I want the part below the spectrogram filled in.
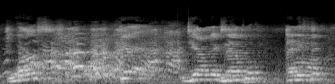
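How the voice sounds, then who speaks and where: A teenage boy does stand-up in a very high-pitched young voice, with slangy, conversational delivery. He is heard from a distance in an echoey club with a loud crowd around him. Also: animated, normal speed, music in the background. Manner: casual, slangy, exclamatory delivery. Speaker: stand-up comedian. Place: indoor comedy club stage. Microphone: handheld stage microphone, picked up from afar. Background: loud audience noise.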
